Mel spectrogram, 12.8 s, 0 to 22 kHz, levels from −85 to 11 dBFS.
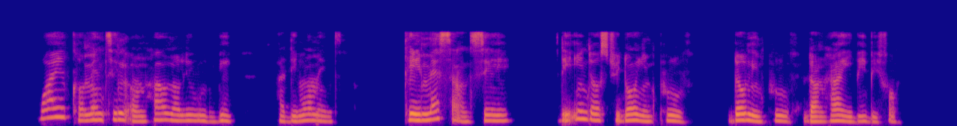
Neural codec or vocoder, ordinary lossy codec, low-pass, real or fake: codec, 16 kHz, 2 kbps, FreqCodec, larger model; none; none; fake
